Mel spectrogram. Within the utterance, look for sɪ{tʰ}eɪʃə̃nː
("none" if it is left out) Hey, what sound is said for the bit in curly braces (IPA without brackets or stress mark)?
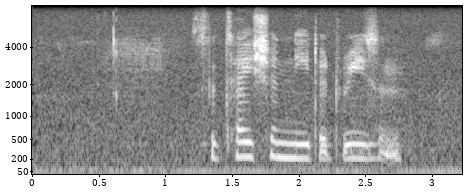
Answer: tʰ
